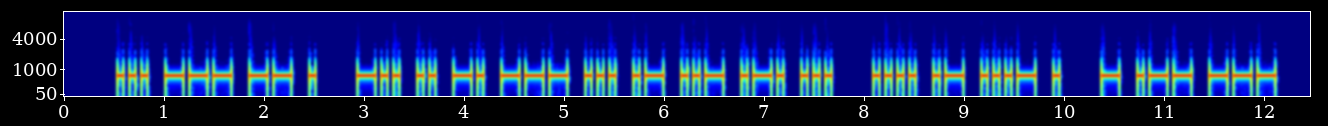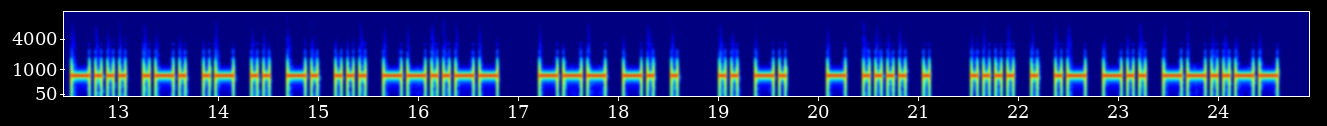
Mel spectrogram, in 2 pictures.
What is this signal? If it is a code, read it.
Morse code, heard as a keyed tone, about 20 wpm, 700 Hz. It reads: SOME DINOSAURS HAVE TWO BRAINS, ONE IN THE HEAD,
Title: A Sound Of Thunder 20wpm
